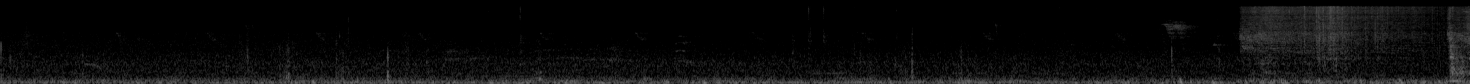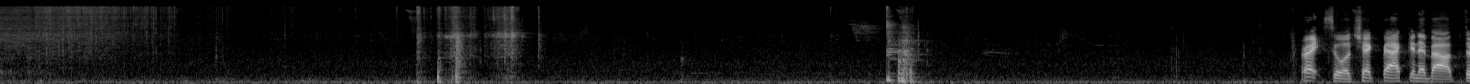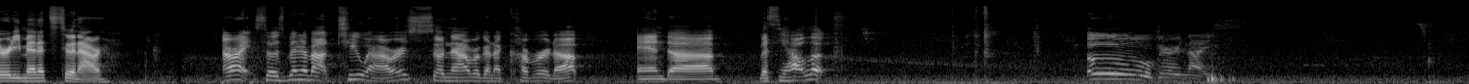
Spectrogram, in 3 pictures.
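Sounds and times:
meat hissing on a grill: 12.4 - 19.7
metal grill lids clanking: 18.8 - 20.2, 23.5 - 24.1.

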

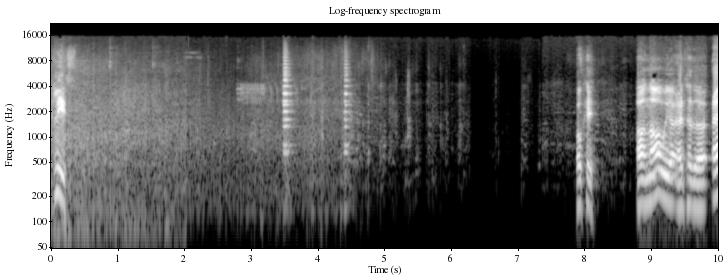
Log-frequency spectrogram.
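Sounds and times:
street traffic noise: 0.0 - 10.0
vehicle horn toots: 2.8 - 3.8, 4.4 - 4.6.

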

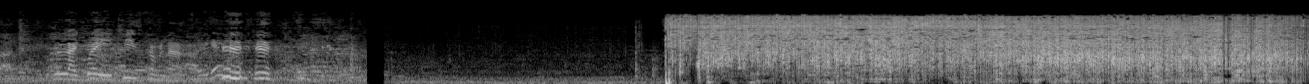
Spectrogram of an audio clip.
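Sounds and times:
electric fly-swatter crackling: 6.6 - 13.0.

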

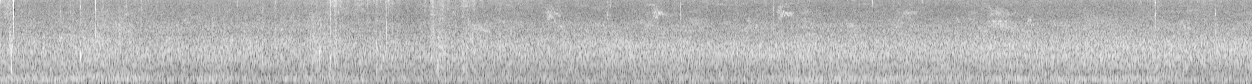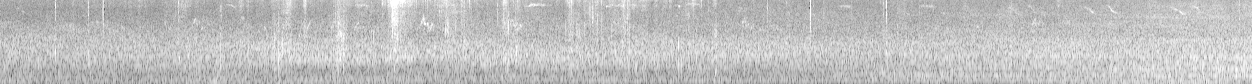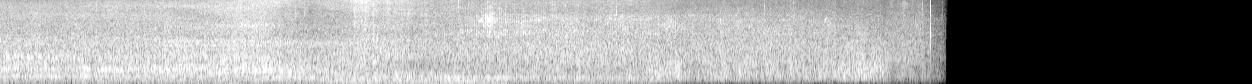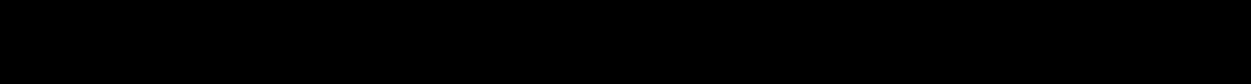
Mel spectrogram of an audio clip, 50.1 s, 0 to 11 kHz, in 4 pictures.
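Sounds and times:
road traffic: 0.0 - 34.5
wind: 0.0 - 34.5
vehicle driving past: 20.8 - 31.7.

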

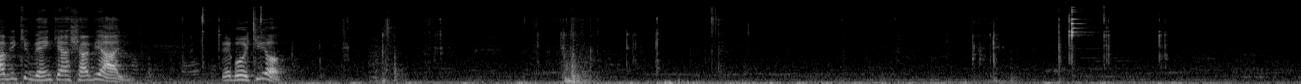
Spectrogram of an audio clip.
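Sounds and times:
metal tools clinking: 10.6 - 11.8
sharp ringing clink: 10.7 - 11.1.

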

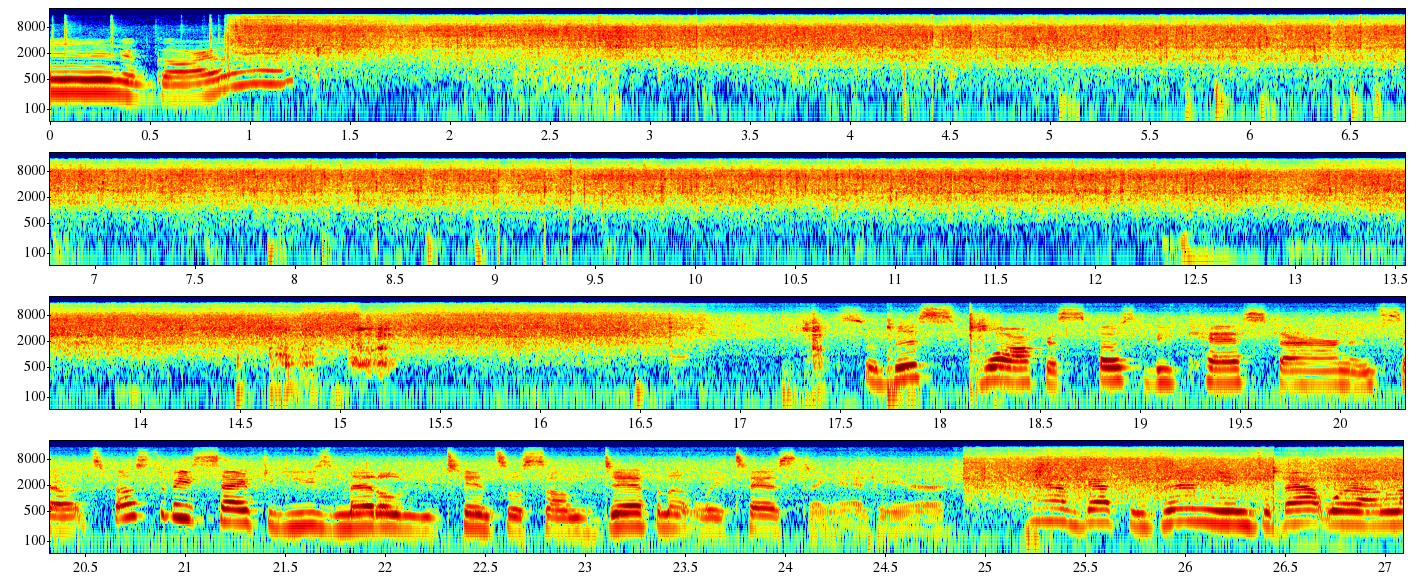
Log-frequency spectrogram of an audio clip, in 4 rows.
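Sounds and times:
onions sizzling in hot oil: 0.7 - 27.0
metal utensil scraping a wok: 13.3 - 18.4.

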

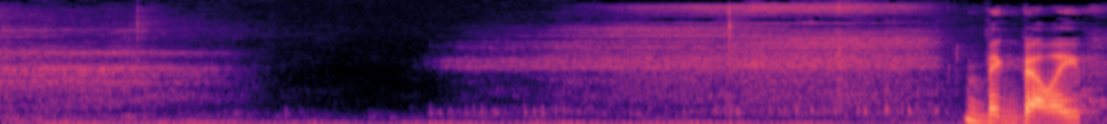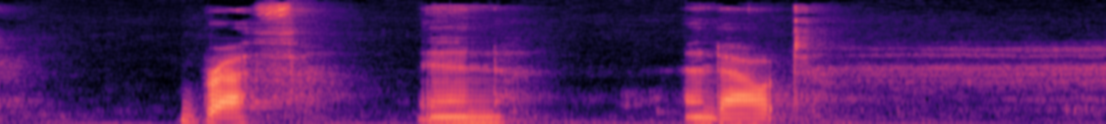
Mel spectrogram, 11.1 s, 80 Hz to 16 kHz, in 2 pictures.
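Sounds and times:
soft hiss: 0.0 - 5.2
low hum: 0.0 - 11.0.

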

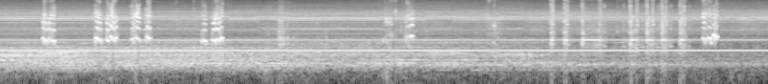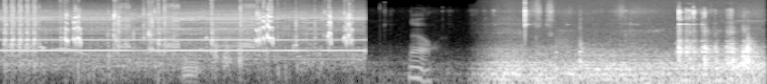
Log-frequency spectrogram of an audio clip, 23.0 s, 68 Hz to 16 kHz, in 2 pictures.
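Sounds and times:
machine hum: 0.0 - 17.0
tap squeaking and clicking in metal: 11.6 - 17.0.

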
